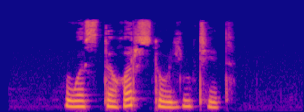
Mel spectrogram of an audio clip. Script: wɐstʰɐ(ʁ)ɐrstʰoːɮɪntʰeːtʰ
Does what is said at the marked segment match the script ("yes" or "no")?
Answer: yes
